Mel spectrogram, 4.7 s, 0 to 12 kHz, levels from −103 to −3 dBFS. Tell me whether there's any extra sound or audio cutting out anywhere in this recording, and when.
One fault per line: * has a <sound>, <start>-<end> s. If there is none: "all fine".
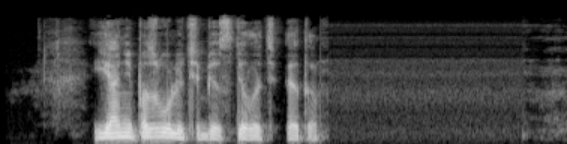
all fine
